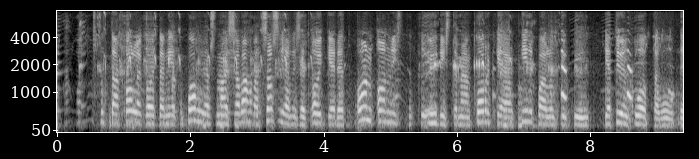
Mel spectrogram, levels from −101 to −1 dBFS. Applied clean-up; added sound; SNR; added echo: neural mask model RNNoise.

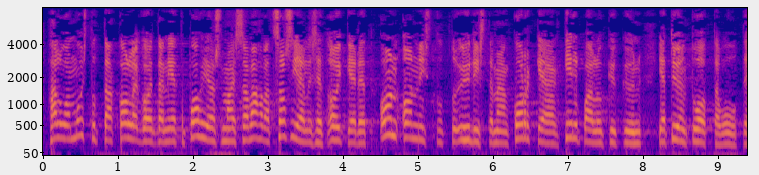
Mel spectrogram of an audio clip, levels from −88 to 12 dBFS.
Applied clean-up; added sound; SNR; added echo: none; none; none; none.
